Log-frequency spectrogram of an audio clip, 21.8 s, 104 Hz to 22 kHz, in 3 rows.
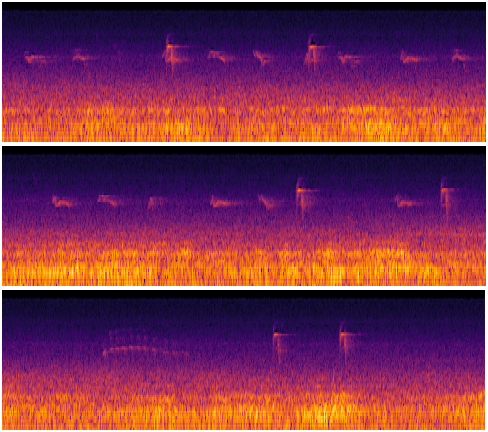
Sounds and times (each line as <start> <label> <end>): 8.0 birds 12.5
